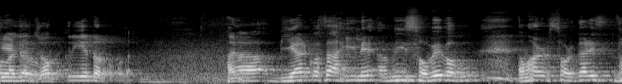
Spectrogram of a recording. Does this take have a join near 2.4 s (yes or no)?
yes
